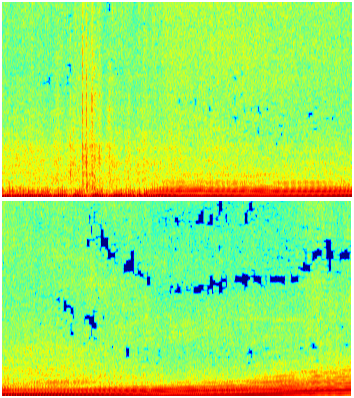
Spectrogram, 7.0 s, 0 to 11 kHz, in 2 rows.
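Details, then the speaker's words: Motorcycle conventional even-firing inline-four "screamer" engine revving: smooth, even exhaust note that blips, dips, then climbs to a high, clean wail; healthy, freely revving; normal inline-four exhaust note. "Yang ini bunyi enjin inline 4 screamer. Favorite aku secara peribadi. Dia punya bunyi nyaring tu, bunyi daripada 4 silinder memang sedap."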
